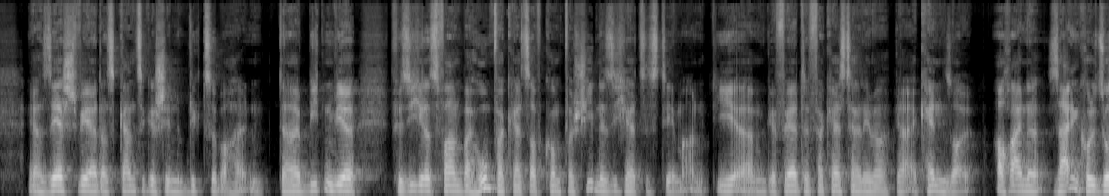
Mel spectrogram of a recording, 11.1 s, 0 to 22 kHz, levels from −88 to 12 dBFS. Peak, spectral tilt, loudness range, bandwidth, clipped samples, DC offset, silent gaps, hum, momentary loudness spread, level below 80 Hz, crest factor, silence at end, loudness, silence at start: 0 dBFS; -4 dB/octave; 2 LU; over 20 kHz; under 0.1%; under 0.1%; none; none; 10 LU; -56 dBFS; 18 dB; 0 s; -17 LUFS; 0 s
